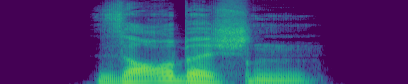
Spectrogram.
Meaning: inflection of Sorbisch: 1. strong genitive masculine/neuter singular 2. weak/mixed genitive/dative all-gender singular 3. strong/weak/mixed accusative masculine singular 4. strong dative plural
- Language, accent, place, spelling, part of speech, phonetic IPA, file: German, Germany, Berlin, Sorbischen, noun, [ˈzɔʁbɪʃn̩], De-Sorbischen.ogg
